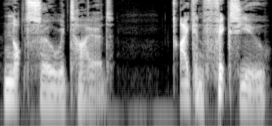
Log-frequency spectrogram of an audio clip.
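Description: Man as low, measured, menacing Tudor statesman. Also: bright, forceful tone, dry recording, clean studio sound, exaggerated voice. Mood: quiet menace. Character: stern, guarded male Tudor statesman, quietly menacing.

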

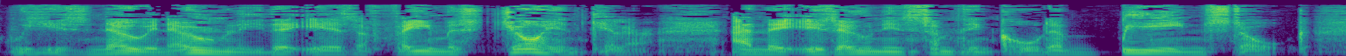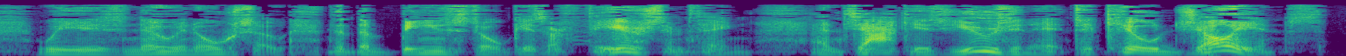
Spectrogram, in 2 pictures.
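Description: A man voicing a gentle, friendly giant in a children's storybook, confiding in a folksy, ungrammatical way. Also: low-pitched, animated, normal speed, slightly rough, no room sound, heavily acted. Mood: hushed, earnest. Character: big friendly old-fashioned giant, male, gentle, mangles grammar. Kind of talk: dramatised children's storybook reading.

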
